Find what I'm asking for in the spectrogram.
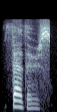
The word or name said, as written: feathers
